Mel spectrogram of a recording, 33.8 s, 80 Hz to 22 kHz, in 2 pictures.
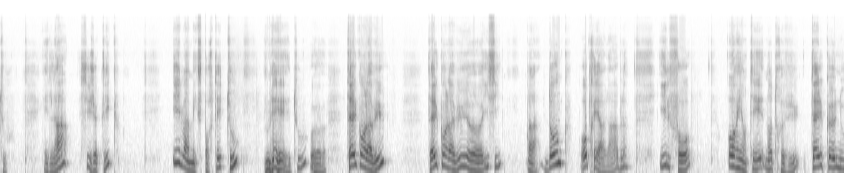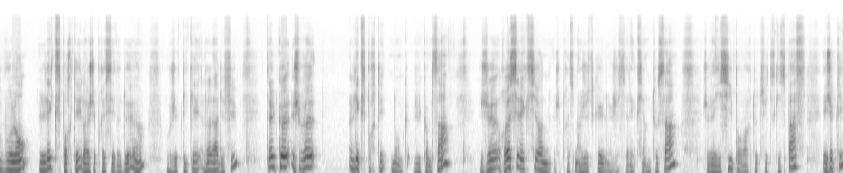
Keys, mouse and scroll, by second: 2.4 click, 3.6-4.5 scroll down 4, 5.5-6.1 scroll down 2, 7.6-9.4 drag, 10.0 click, 11.2 click, 12.7 click, 15.4 click, 17.9 KP_2, 21.2 click, 27.1 click, 29.0 shift+click, 32.1 click.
